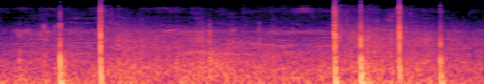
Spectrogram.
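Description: Aerial fireworks shells bursting overhead: six sharp bangs, two in the first second and four more in quick succession near the end.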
